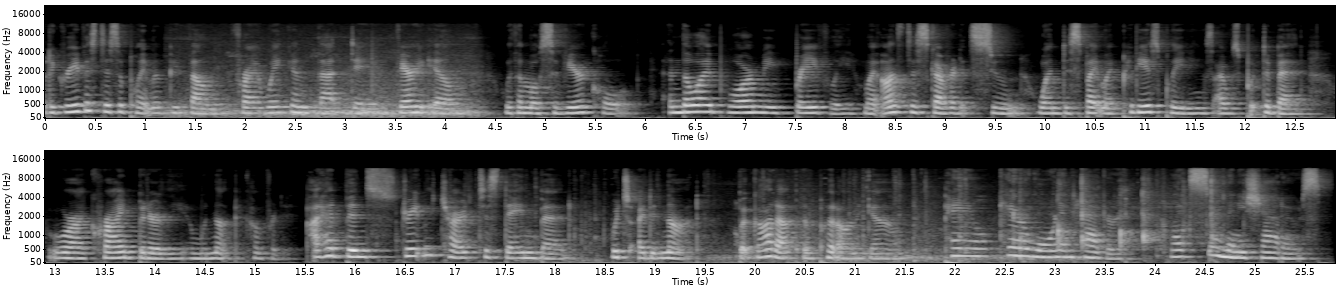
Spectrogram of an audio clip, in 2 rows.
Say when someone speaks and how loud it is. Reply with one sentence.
You can hear the talking from 0.0 to 25.7 s, at a steady volume.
